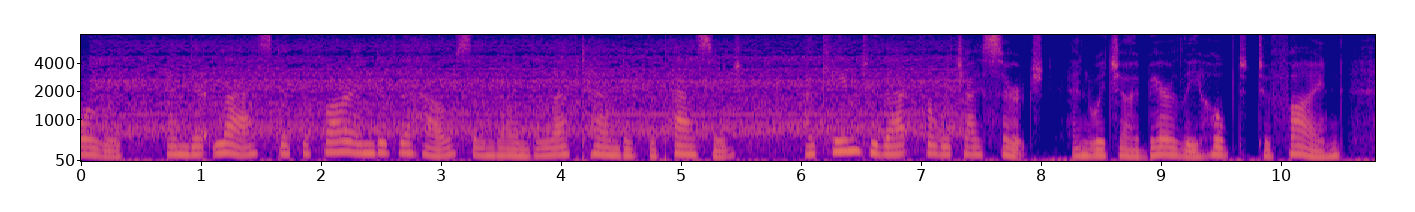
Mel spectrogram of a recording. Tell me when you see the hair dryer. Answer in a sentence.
You can hear the hair dryer from 0.0 to 7.5 s.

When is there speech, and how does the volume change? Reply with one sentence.
You can hear the speech from 0.0 to 10.7 s, at a steady volume.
